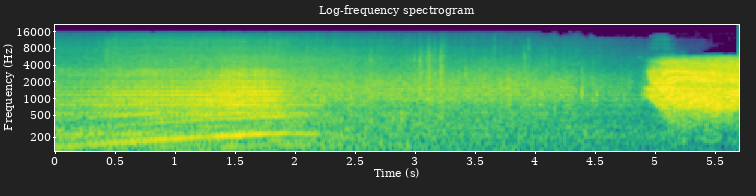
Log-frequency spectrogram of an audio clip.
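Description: Intro sound effect of a car engine revving, its pitch rising over the first two seconds and then falling away. About five seconds in comes a sudden loud burst of harsh noise.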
